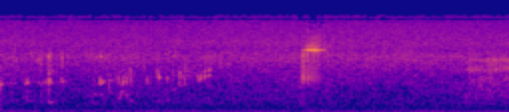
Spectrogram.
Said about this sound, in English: Come on, pour me that drink. Sure, boss, sure. Big drink do you good, boss.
